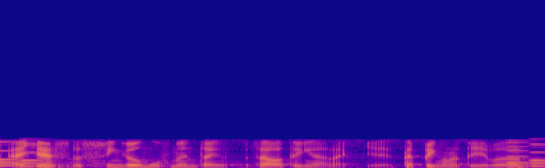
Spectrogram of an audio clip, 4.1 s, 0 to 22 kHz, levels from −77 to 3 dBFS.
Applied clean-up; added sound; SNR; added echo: none; Ringtone; 8 dB; none.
